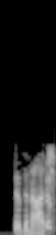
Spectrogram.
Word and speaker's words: Fibonacci: Um, I'm looking at the how do you say that word? – Fibonacci, Fibonacci, right? – Okay.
